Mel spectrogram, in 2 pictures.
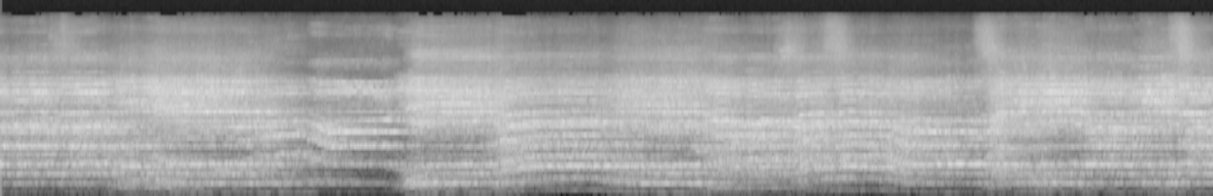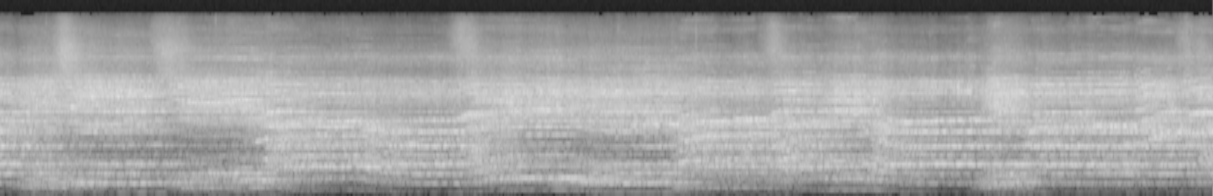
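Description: A choir singing a slow piece, the voices holding long notes together and moving to a new chord every second or two.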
